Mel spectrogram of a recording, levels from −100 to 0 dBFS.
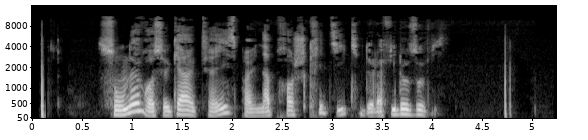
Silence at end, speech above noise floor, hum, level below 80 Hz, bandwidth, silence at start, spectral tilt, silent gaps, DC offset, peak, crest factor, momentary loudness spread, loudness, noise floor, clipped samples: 1.3 s; 56 dB; none; -60 dBFS; 11.5 kHz; 0.1 s; -6.5 dB/octave; none; under 0.1%; -2 dBFS; 18 dB; 17 LU; -21 LUFS; -76 dBFS; under 0.1%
